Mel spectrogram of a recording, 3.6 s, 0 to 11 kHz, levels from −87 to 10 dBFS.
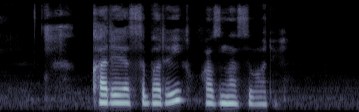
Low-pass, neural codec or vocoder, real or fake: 9.9 kHz; codec, 24 kHz, 1.2 kbps, DualCodec; fake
